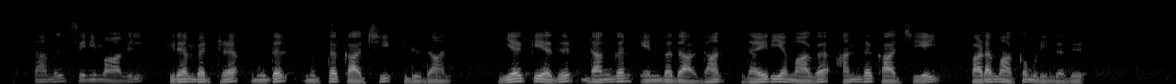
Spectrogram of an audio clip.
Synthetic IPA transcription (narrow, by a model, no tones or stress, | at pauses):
t̪ɐmɪɭsɪnɪmaːʋɪl | ɪɽɐmbɛʈrɐmʊðɐlmʊt̪ːɐkːaːʈ̚t͡ʃiɪðɯðaːn | ɪjɐkːɪjɐðɯɖɐŋɡɐnɛnbɐðaːlt̪aːnd̪ɐjɾɪjɐmaːɣɐʔɐnd̪ɐkaːʈ̚t͡ʃɪjɐɪ | pɐɽɐmaːkɐmʊɽɪnd̪ɐðɯ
